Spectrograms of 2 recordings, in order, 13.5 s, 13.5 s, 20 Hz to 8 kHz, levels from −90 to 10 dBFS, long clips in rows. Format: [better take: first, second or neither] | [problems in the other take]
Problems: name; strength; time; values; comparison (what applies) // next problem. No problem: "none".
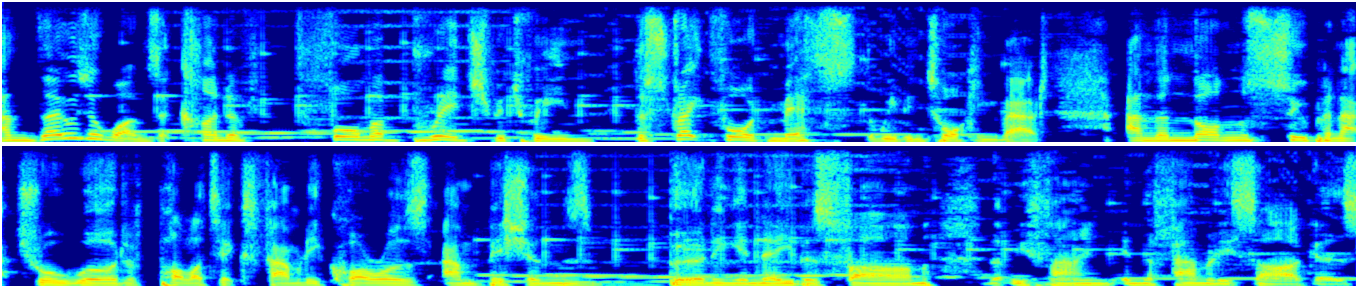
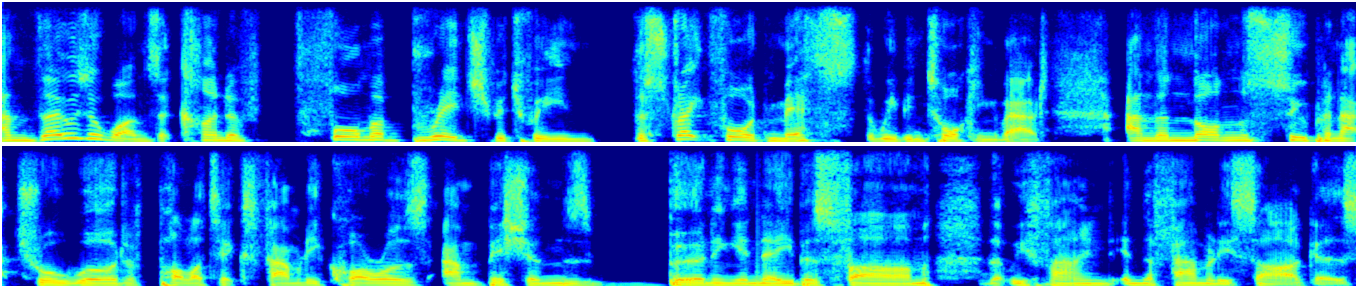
second | noise reduction (classical method Wiener filter)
